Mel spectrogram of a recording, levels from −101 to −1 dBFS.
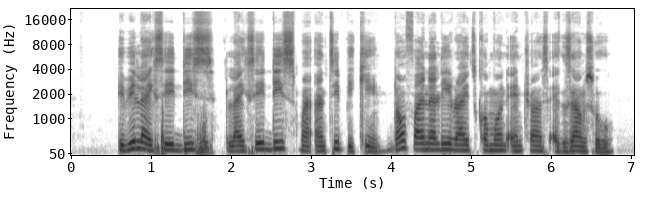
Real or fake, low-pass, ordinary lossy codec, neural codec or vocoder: fake; none; none; vocoder, 48 kHz, 128 mel bands, Vocos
